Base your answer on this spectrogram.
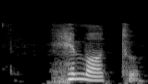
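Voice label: "remoto", Portuguese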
